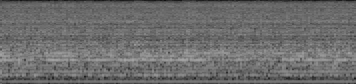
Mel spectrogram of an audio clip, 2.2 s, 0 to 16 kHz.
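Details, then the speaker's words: Mercedes GL450/GL550 front wheel hub spun by a geared RC starter: steady whirring drone and low hum from a worn front wheel bearing that has no play, matching the noise heard at 40 mph. "That's exactly the sound that I'm hearing at 40 miles an hour. So, just because the bearing's tight, doesn't have any play, doesn't really mean it's good."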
